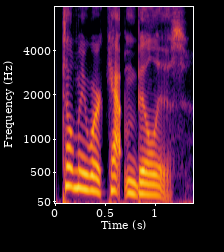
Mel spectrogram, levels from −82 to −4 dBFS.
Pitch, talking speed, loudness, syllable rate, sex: 210 Hz, 260 wpm, -17 LUFS, 5.7 syllables/s, female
